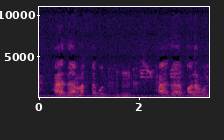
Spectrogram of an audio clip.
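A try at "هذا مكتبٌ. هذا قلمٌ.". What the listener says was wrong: Nah, tekanannya kurang. Hadza yang keras biar cepat bisa.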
